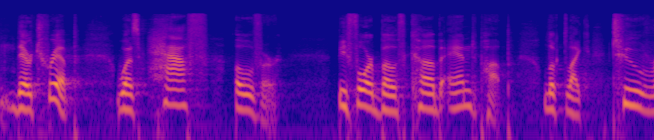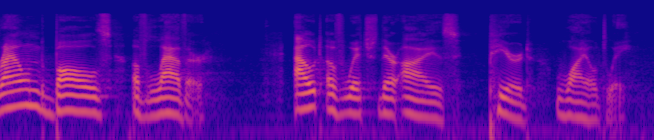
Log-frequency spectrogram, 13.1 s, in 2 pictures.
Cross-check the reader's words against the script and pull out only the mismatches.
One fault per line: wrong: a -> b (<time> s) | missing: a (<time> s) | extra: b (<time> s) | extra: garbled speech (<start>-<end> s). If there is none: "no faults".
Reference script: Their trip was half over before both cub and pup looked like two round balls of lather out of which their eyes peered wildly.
no faults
